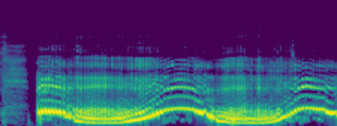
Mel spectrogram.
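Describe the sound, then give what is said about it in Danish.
A single voice sings a continuous warm-up siren, sliding smoothly up and down in pitch in slow, wave-like sweeps, using the abdominal muscles to support the voice. It is steady, with no talking. “Jeg ligger og kører op og ned, og den der, den sætter gang i, i øh, maven.”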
